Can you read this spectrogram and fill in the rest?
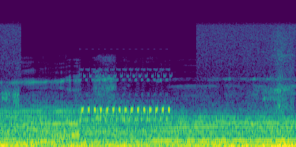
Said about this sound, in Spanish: Un martes de diciembre, del diciembre pasado cerca de Navidad, el teléfono sonó, pero esta vez sonó diferente.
